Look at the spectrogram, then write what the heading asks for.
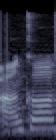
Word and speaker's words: Ankh: the characters is called ankh um a-n-k-h um and like it's a japanese show so like they pronounce it like anko sometimes uh like oh like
